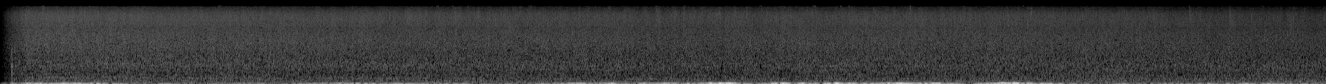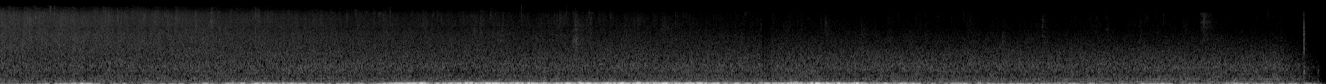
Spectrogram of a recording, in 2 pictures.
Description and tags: Heavy Rain & Hail - San Francisco Bay Area
Really heavy downpour of rain (or so I thought), so I headed out to capture with the Zoom H4n and realized it was HAIL! Rare for Northern California.
rain, san, francisco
